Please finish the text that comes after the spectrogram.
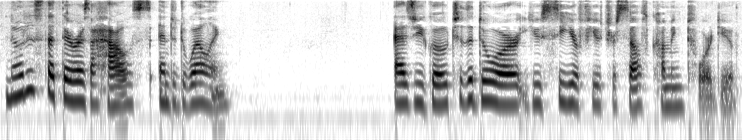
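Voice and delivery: calm, unhurried meditation voice; guided meditation. Acted. Guide leading women leaders through a visualization, calm and soothing. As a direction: lead them gently inward, pausing often.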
